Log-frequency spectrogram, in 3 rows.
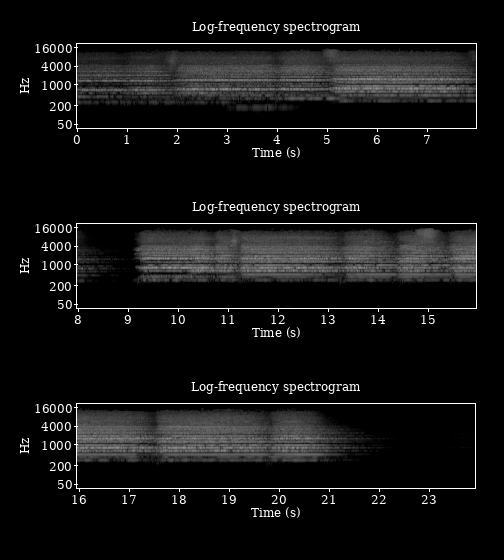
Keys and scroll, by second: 1.7 ctrl+alt+shift+e.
